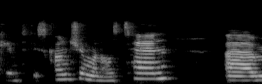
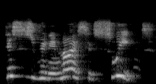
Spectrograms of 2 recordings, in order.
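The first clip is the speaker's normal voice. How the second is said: high, bright delight at the taste; pleasantly surprised, a step higher; 9 semitones higher, 3 dB louder than usual. Retold or imitated. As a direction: gush over how nice it tastes. Tasting granola, delighted.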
